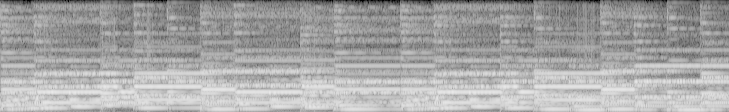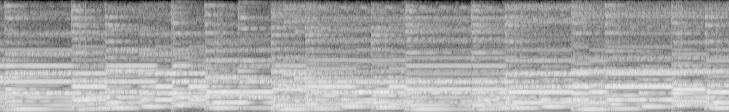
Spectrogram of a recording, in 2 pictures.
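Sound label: no vocal key f sharp, Amazing Grace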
